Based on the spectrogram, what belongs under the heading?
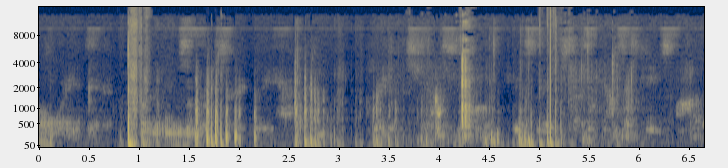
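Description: Irregular low gurgles, squelches and rumbles with short bubbling bursts, typical of ordinary stomach rumbling from gas and fluid moving through the gut.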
